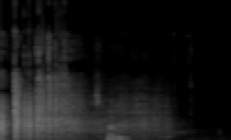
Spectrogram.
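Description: A small metal clamp bolt dropped onto a tabletop: one sharp strike, then a rattling clatter as it bounces and rolls, dying away after about a second and a half.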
